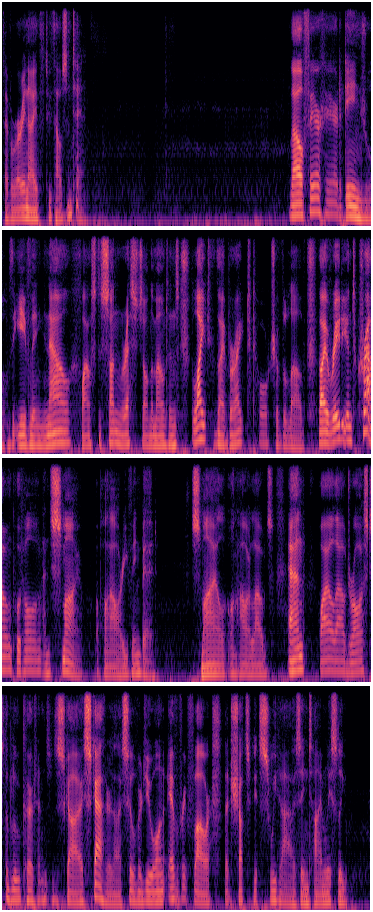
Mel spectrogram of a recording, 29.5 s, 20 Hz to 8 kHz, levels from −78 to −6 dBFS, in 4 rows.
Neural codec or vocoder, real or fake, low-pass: codec, 16 kHz in and 24 kHz out, 0.9 kbps, LongCat-Audio-Codec, fine tuned four codebook decoder; fake; 7.2 kHz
